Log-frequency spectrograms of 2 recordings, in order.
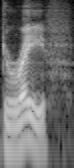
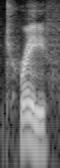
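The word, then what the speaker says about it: Trayfe: trafe I wasn't even sure how to like spell it like At first I thought it is a general chief or is it draf or Drake what what's his name trafe according to the end credits it's t-r-a-y-f-e I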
